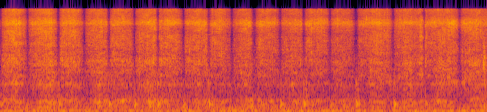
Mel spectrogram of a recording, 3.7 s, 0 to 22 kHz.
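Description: Sandpaper, fine 400 grit, rubbed back and forth over the sides of a square silver chain piece, a quick steady rasping rhythm of about five strokes per second, close and fairly quiet.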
